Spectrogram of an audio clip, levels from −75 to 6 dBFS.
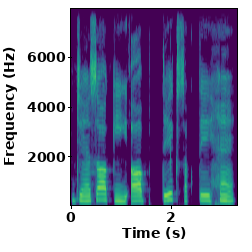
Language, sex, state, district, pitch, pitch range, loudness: Hindi, male, Madhya Pradesh, Bhopal, 220 Hz, 215-230 Hz, -15 LUFS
